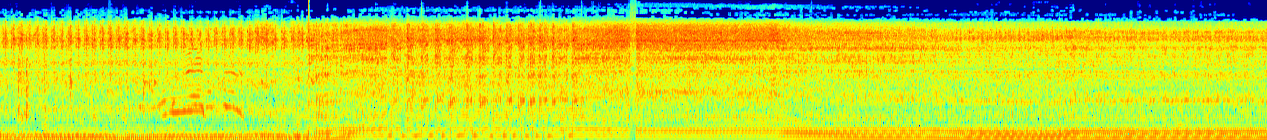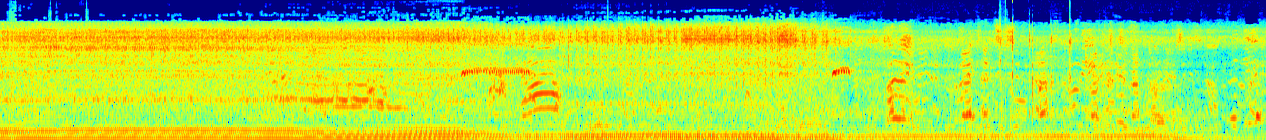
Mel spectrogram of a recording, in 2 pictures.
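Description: A pump engine roars loudly close by, its pitch rising and falling as it revs.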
